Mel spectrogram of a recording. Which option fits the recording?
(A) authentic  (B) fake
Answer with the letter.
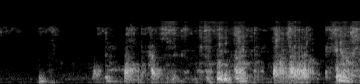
B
